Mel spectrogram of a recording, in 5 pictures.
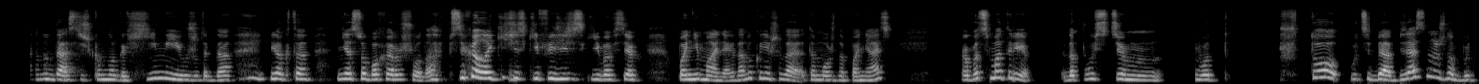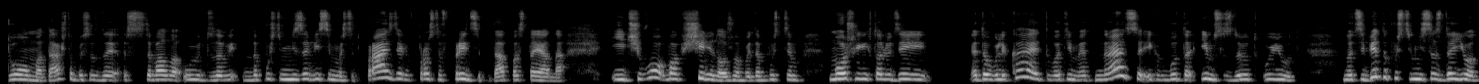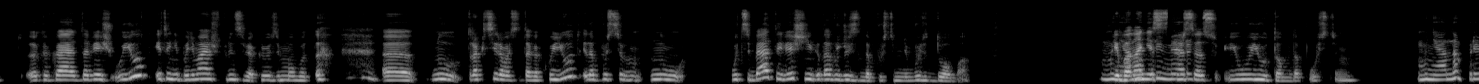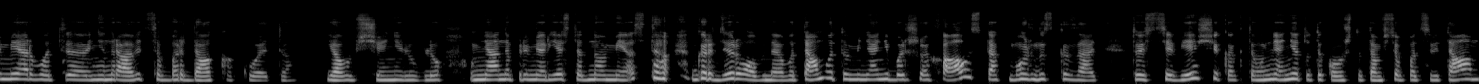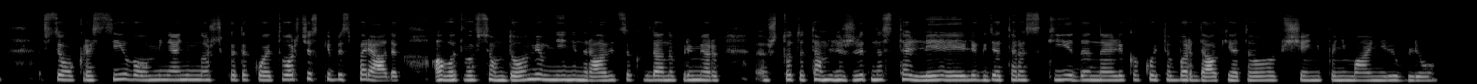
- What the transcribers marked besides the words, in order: chuckle; laughing while speaking: "место"
- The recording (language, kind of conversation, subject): Russian, podcast, Как ты создаёшь уютное личное пространство дома?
